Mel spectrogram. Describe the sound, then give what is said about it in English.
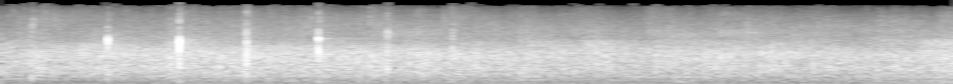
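A church audience applauds steadily after a scripture reading, a dense wash of many hands clapping at moderate volume, with a few sharper individual claps standing out near the start before the sound settles into an even roar. “I feel like we should give George a round of applause for all of those words”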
